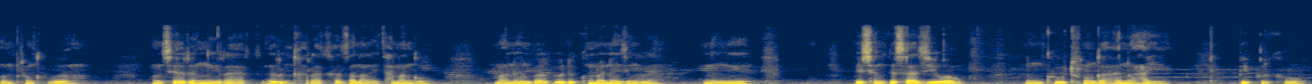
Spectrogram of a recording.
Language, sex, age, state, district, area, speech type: Bodo, male, 30-45, Assam, Kokrajhar, rural, spontaneous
